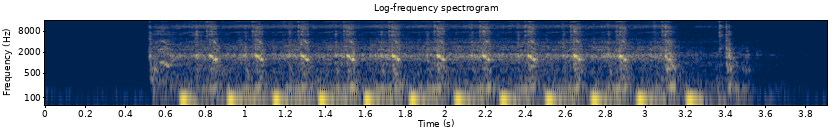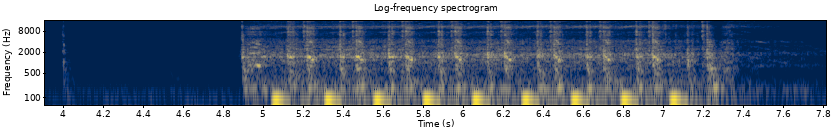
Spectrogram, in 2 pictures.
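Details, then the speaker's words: Barn-find Polaris Predator quad, first start after sitting, on a jump box after an earlier attempt tripped a box: catches straight away into a steady, even idle thump, cuts out, then fires again cleanly; sounds clean and healthy. "Come on, old girl. What? You heard it yourself. That thing sounds clean. All right. We got a runner."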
